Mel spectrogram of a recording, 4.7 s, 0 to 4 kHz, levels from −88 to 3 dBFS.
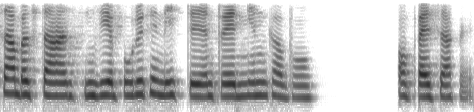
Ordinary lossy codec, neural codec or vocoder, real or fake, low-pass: none; codec, 16 kHz, about 1 kbps, DyCAST, with the encoder's durations; fake; 3.6 kHz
